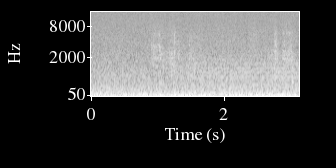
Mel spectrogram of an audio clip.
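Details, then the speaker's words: Hallicrafters TW1000 8-band shortwave tube radio, not working: the signal fades out quickly after warm-up, leaving only a low steady hum under soft even hiss with no station; suspected voltage building up and choking out a tube, not confirmed. "going down and out that was pretty quick that time still hear the hum I can hear the hum in"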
